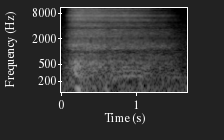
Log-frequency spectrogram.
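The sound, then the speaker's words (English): A deep breath in during a guided breathing exercise, one soft, airy inhale that swells quickly and then slowly thins out over more than a second. “And let's take three deep breaths in. We'll breathe in, hold at the top, and release with a loud, audible sigh. So breathe in”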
